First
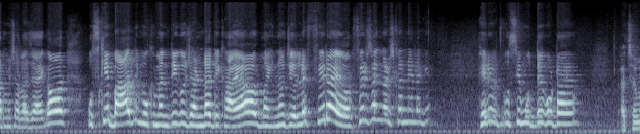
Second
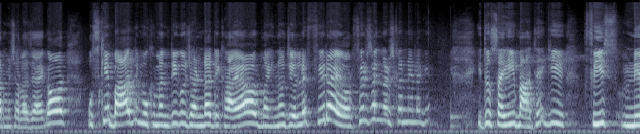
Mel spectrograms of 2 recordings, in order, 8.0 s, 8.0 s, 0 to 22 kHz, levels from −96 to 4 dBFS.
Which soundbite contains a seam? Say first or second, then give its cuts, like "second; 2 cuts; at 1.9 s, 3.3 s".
second; 1 cut; at 5.8 s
